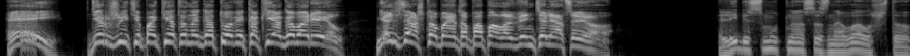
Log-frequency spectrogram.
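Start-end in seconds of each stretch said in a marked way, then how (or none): 0.0-6.1 high, loud urgent shout. A narrator's reading. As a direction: yell the warning across the room. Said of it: "он услышал крик Маккоя".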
